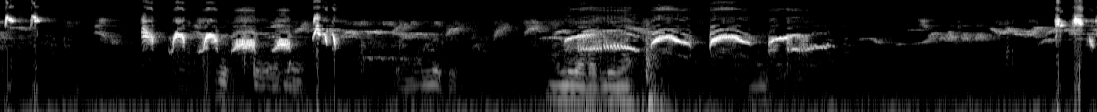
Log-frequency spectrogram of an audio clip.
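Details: Orange-headed thrush singing at Kesamben, a mix of repeated scratchy chirps and looping whistled notes, with quieter stretches between phrases and soft background sounds.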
